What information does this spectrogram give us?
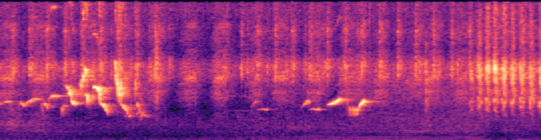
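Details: Double-collared seedeater calling another to fight, not lowering its display song: a loud cluster of high slurred whistles and downward sweeps, a pause, then three rising slurs and fast rhythmic chips.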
